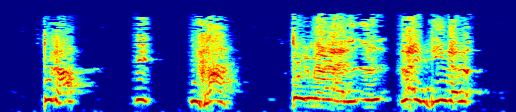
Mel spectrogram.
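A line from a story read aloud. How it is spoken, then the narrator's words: Someone shouting. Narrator (Chinese): 有人 喊了一声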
